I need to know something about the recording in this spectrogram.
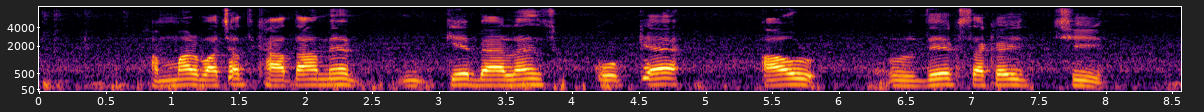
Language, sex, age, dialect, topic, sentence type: Maithili, male, 18-24, Southern/Standard, banking, question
